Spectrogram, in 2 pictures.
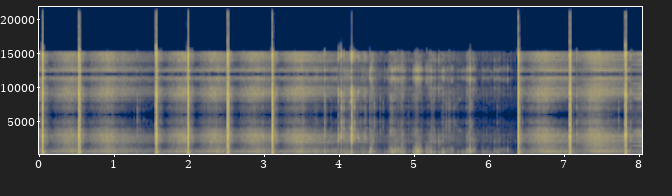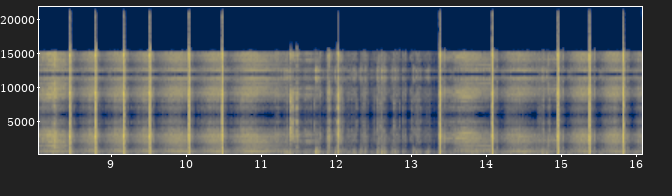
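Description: Handgun fired rapidly, mostly in quick pairs of shots. Two short pauses break the strings of fire, one about four seconds in and one about twelve seconds in.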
